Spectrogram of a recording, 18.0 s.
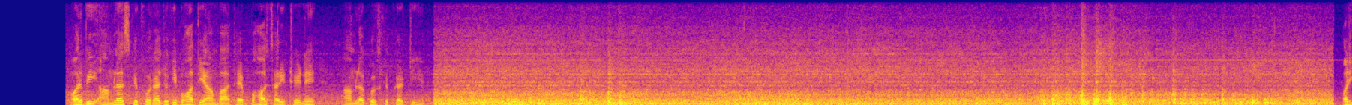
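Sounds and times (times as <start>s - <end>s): train wheels rumbling on rail: 1.0s - 17.8s
loud wheel clacks: 12.3s - 16.9s.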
